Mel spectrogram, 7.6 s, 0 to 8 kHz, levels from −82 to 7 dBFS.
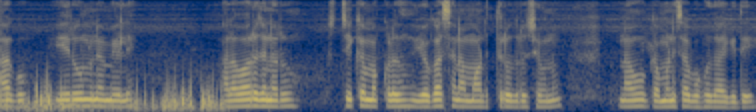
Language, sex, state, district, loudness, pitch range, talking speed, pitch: Kannada, male, Karnataka, Koppal, -18 LUFS, 155-165 Hz, 110 wpm, 160 Hz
